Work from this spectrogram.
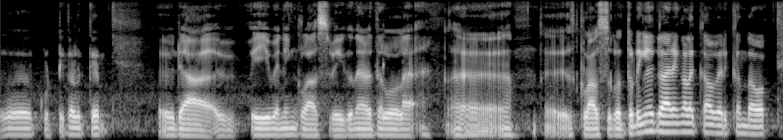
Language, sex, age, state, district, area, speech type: Malayalam, male, 18-30, Kerala, Kozhikode, rural, spontaneous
